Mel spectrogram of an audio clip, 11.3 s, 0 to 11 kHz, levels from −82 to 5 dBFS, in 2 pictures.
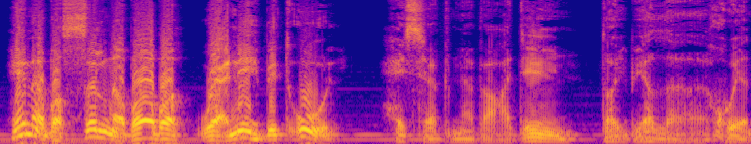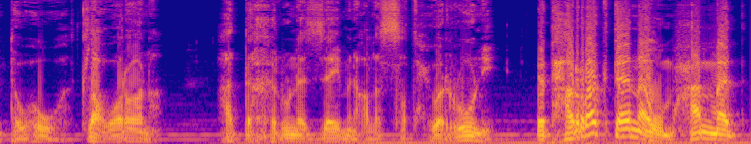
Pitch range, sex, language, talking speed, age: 105-115 Hz, male, Arabic, 120 wpm, 50-69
